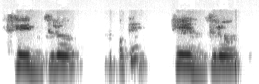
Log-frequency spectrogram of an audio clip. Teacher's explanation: Thin with kasra. Kasra letter is followed by a letter with a sukoon and then a ra sakina. Then this will be read thin with low sound. जब या तो रॉ के नीचे कसरा आए या फिर रॉ साकिन से पहले कसरा आए, जैसे रॉ साकिन से पहले भी साकिन लेटर है और उसके पहले कसरा आए, तब हमने रॉ को लाइटली पढ़ना है।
